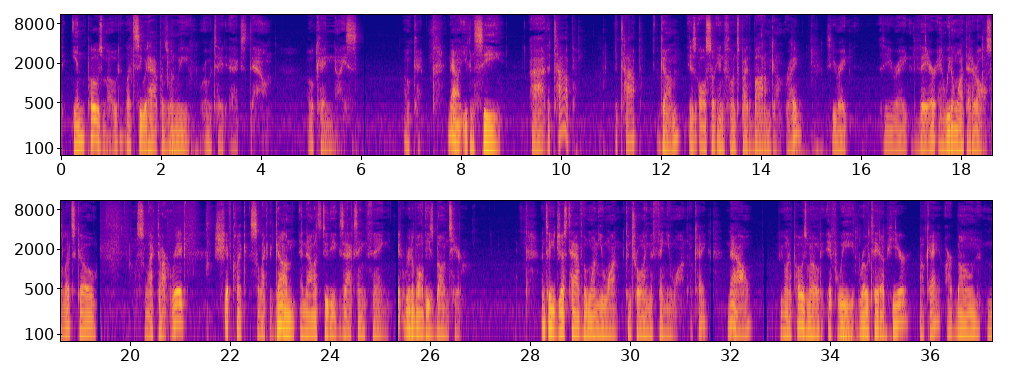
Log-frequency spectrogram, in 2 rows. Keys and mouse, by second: 0.7-2.1 drag, 2.1 r, 6.0 r, 9.7 click, 10.8-11.2 shift+drag, 13.2-14.6 drag, 14.6 r, 19.4 click, 21.2 shift+click, 31.3-32.6 drag, 34.5 r.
